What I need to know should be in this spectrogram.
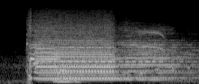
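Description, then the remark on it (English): A loud, sustained train-style air horn blasts for about a second with a rich, harmonic chord, then fades out with a slight sliding tail. No one speaks. “Like the train's coming.”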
